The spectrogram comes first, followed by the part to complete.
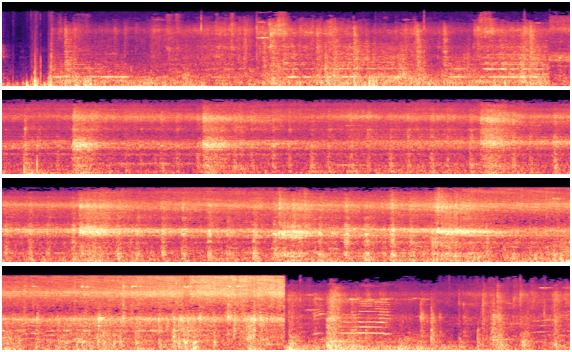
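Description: A steam train running: rattling and clatter inside a vintage carriage with a steady tone. After a sudden change, the steam locomotive's steady hiss follows, with several high wavering squeals over it.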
